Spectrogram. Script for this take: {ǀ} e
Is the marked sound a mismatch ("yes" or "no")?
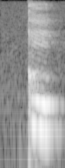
yes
